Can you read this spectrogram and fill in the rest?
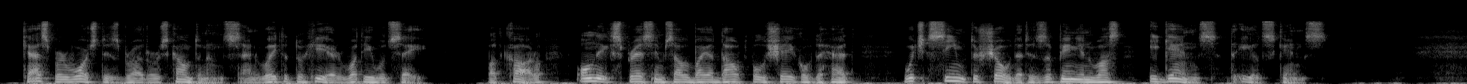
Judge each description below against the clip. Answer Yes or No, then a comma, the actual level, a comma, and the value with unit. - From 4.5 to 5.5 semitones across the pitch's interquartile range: No, average, 3.2 semitones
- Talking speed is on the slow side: No, average, 150 wpm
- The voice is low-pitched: Yes, low, 105 Hz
